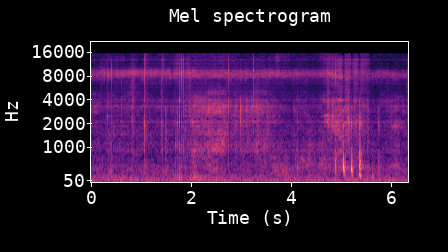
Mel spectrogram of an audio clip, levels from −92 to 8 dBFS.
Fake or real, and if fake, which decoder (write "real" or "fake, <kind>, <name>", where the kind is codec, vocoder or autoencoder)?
fake, codec, SNAC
